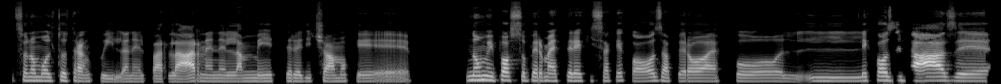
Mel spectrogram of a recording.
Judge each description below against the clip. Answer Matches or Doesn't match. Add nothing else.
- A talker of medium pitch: Matches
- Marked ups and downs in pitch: Doesn't match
